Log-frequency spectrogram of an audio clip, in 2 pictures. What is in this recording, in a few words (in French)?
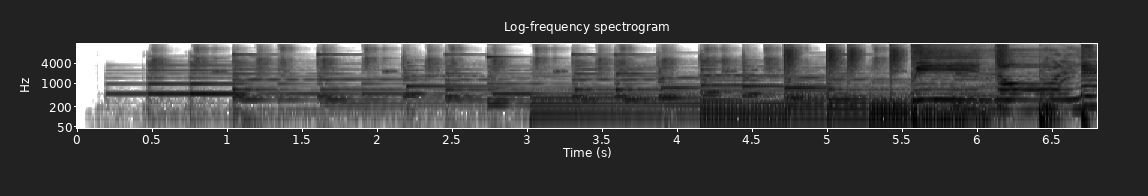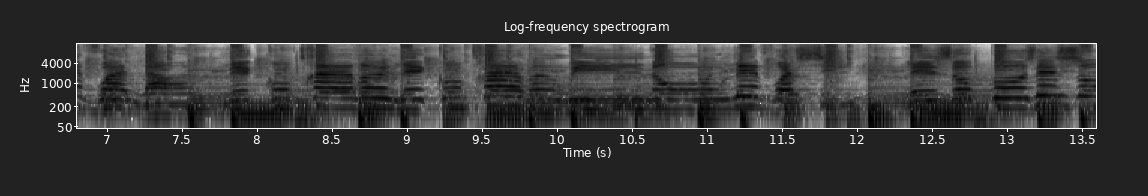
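les opposés, comptines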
